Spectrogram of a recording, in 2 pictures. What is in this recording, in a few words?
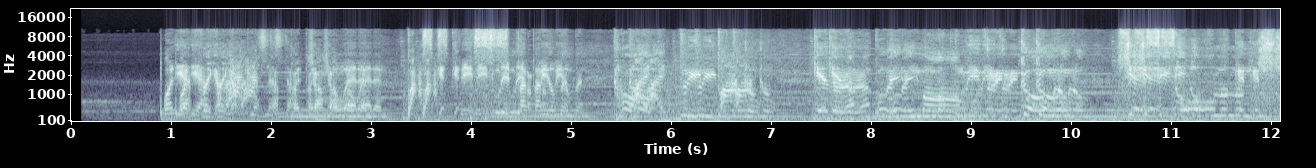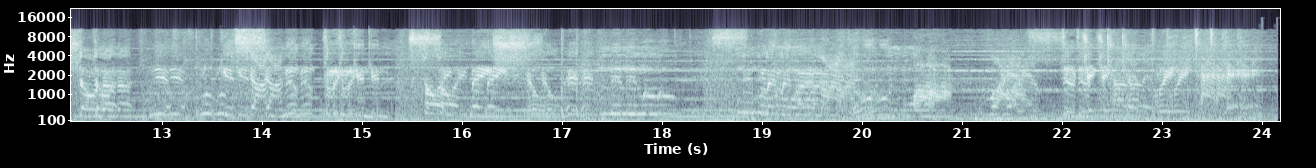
scotsman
